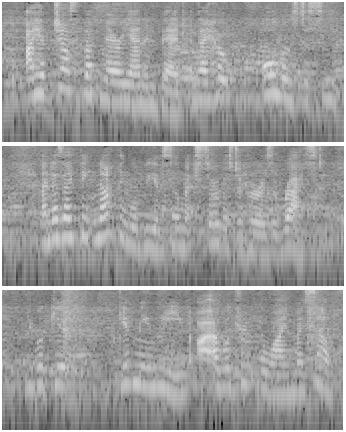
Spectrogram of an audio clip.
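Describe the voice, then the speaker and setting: A woman voicing a sensible young gentlewoman in an audiobook, measured, polite and restrained. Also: a little high, animated, crowd noise, natural voice, rough recording. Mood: courteous. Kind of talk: audiobook character dialogue.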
